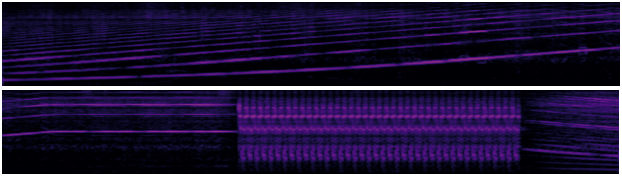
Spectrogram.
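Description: Power-up and power-down sound effect from an Ital Resina Taga Disco Christmas kiddie ride: an electronic tone rising steadily for about three seconds, holding a high note, then a buzzy warbling tone for over a second. Near the end a falling tone sounds the ride powering down.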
